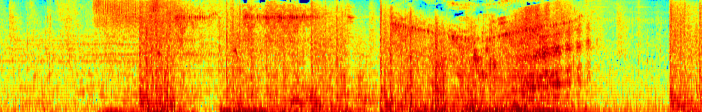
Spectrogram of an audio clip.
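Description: A whooshing rush sweeps past.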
